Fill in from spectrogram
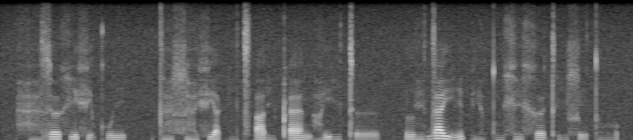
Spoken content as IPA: hæ̤˨ zø˦ xi˧fʲo˧kʷʰi˧ | tæ̤˧ ɬæ̤˦˨fʲa˦˨ki̤˨t͡sʼa˧ ɾi̤˦pʼæ˦na̤˨˦ ji̤˦tʼø˨ | le̤˧dæ˦ji˨˦ pʲæ̤˨tʷi̤˧xe̤˦ xø˧tʼi̤˧ɬi˨ to̤˦

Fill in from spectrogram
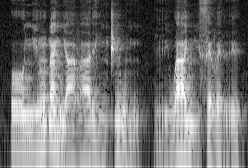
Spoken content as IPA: oː˦ɲi˦ ɾũ˦ ɗã˦ɲaː˨ βaː˨ɾɪ˨jĩ˨ t͡ʃĩ˦wĩ˨ | ri˨waː˦ɲi˨ sɛ˦βɛ˨rɪ˨

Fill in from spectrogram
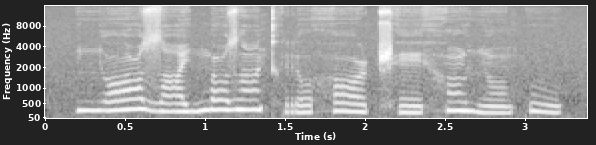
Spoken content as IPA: ʎɔː˨˥ zˤiː˨ ŋo˥zˤẽ˥ kʰro˨hɔː˦˨ʈ͡ʂʰẽ˨hɔ̃˥u̯ ʎɔ̃ː˨ku˦˨

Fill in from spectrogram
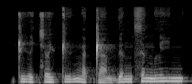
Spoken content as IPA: ʈi˨˩ə̯cə˨˩jʈɨ˨˩˦ ŋa˨˩t̚ʈa˨˩˨mɗə˧ŋ sə˧ŋ li˧ŋ

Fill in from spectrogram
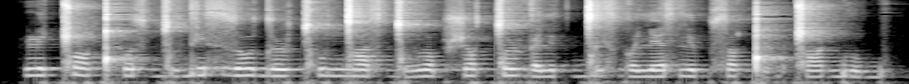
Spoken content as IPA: ɭiǁɔǃʰos ɡ͡ǀudis zo doɭǀʰu ŋ͡ǀɑsɡ͡ǀo ðɔbʃɔ ǀoɭɡɑlʲɔt ɡ͡ǀisɡɔ lʲɑslʲɔb sɔɡ͡ǃɔbǁɑɡ͡bub

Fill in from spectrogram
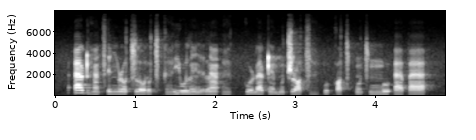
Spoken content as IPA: ʔæ˦ɖʱæ̃˨t͡s ɾi˨ŋɭo˦t͡s lo˨ɾu˦t͡s kæ̤˦ju˦lĩ˨r læ̃˦ʔæ̤˦ kːu˨ ɳæ˦ʈẽ˨bũ˦t͡s ɭɒ˨t͡sæ̤˨ pu˨kɒ˨t͡s pũ˨t͡s mːu˦ʔæ˨pæ˦

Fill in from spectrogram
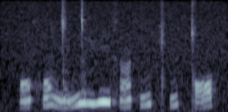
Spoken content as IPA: ɔ̃˩˥xɔ̃˧˥˧ŋ͡ǀẽ˩˥ ŋ͡ǀi˥ jĩ˥xã˩˥xʉ˧˥˧ǀʰʉ˧˥˧ ǀɔ˩˥

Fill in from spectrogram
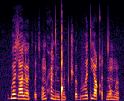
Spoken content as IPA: bœ za lœ̃ t͡sʼət͡sʼõɡħĩ dĩɡ͡ǃə̃tt͡ʃʼœɡ vɛtjɛ qʼitdõbə̃

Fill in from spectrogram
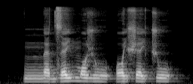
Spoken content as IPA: nːæd͡zɛj mɔʒu | ɔjʃɛjt͡ʃu

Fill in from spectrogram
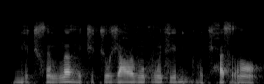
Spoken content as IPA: bʲøt͡ʃsɛ̃b nɐɦɪ t͡ʃɪt͡ʃuʒi ʕuvũxvũ fʲø bʲʊbʱɔt͡ʃħəsrɔ̃

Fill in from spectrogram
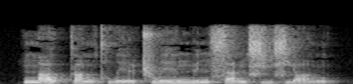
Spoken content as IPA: n̪ɑ˥˨ʊ̯kɑ˥˨ŋt̪ʰwḛ˨˩ɪ̯ ʈ͡ʂwe˦ɪ̯n̪y˦n sa˦nɕi˥˨ɕjɑ˦ŋ

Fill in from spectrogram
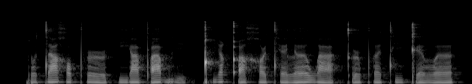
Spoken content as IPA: ɾotaχo pʰə˞ | japʼabi | ǃʰiqʼɛ χə˞tʰɛlɜwa | kʼə˞pʰɜtʰikʼɛ βɜ

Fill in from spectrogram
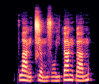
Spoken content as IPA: kwa˧˩ŋt͡ɕə˧˩m zɔ̤˨˩jɗa˧ŋɗa˨˦m

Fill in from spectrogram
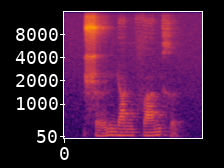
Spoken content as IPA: ʂəː˨˩˦ɲa˧ŋfa˧˥nxə˨˩k̚

